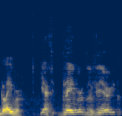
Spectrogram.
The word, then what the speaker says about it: Glavir: for another show hey global though so i'm calling it global but you saying glaver yes glaive graveyard you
